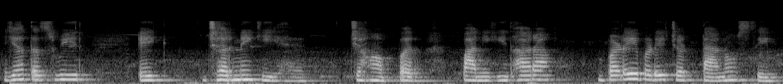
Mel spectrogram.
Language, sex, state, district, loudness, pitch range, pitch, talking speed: Hindi, female, Chhattisgarh, Raipur, -17 LUFS, 180-215 Hz, 200 Hz, 115 wpm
